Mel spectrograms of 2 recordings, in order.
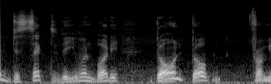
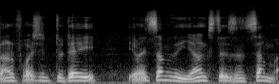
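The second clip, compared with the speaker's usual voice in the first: normal talking voice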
